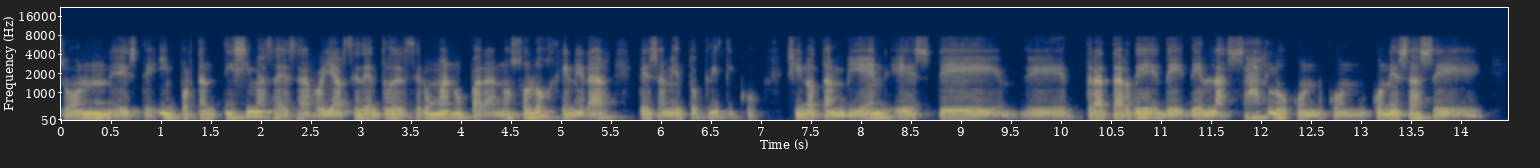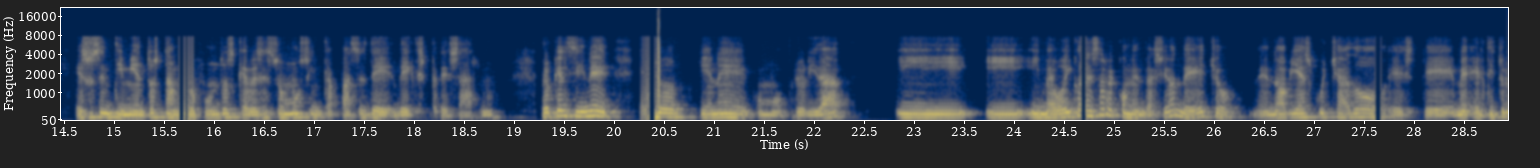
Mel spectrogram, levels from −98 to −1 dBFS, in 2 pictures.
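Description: Packet loss on an ADPCM call hits at 15.66, 20.28, 24.68 and 27.62 s. Silent gaps totalling 50 to 110 ms per event desync the decoder's predictor, so the speech comes back slightly distorted.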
